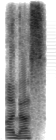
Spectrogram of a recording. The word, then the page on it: alas: Indian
